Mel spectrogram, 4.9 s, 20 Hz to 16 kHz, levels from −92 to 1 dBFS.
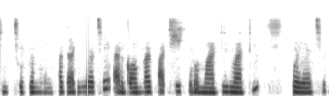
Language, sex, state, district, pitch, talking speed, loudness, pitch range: Bengali, female, West Bengal, Jalpaiguri, 185 Hz, 145 wpm, -26 LUFS, 180-195 Hz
